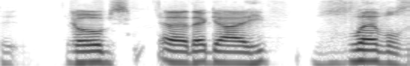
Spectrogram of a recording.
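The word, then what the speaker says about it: Dobeš: Yep, that's how you pronounce it. Dobes.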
